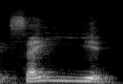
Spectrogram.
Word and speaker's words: سيء: I pronounce this one 2 times. The first time it will be like I, and the second time it will be like Y. It's always like this when we have the shadda. Okay, so it's always like this when we have the shadda. We pronounce the Ya 2 times, or any letter.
